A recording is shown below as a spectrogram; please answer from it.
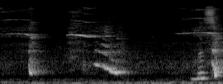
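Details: Whippet upset because his chew bone is stuck inside his rubber ball, letting out a few short, high whimpers that slide downward, ending in a sharper yelp-like cry, over a low indoor hum.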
